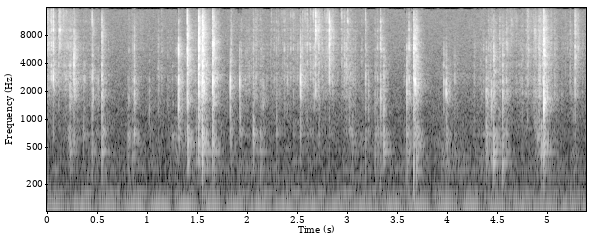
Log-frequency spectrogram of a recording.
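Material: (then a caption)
Foil-lined paper. A small, flat, black foil-lined paper tea sachet of Organic English Breakfast is squeezed and crinkled between the fingertips and long nails. Irregular bursts of dry, bright crinkling and crackling sit over a steady low hum.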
